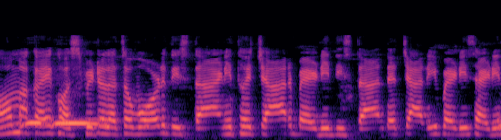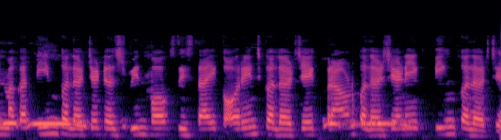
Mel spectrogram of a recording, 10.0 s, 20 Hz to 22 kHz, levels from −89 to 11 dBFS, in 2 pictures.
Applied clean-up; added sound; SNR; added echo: classical method log-MMSE.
